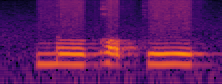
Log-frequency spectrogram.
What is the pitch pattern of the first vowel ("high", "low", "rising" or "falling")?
low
